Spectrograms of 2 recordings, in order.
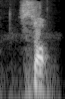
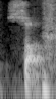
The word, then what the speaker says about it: Suk: But the way in which this would be pronounced in Khmer, now that I've done this boring thing, is Suk.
